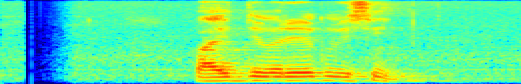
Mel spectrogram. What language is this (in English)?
Sinhala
